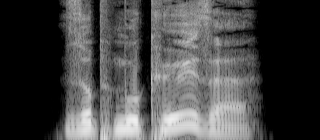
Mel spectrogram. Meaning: inflection of submukös: 1. strong/mixed nominative/accusative feminine singular 2. strong nominative/accusative plural 3. weak nominative all-gender singular
- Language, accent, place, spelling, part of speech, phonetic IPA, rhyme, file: German, Germany, Berlin, submuköse, adjective, [ˌzʊpmuˈkøːzə], -øːzə, De-submuköse.ogg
